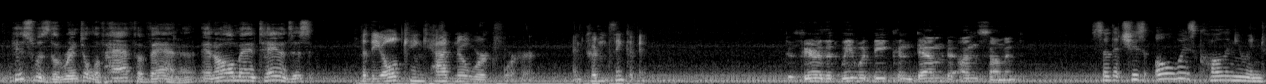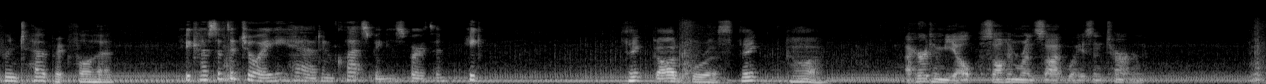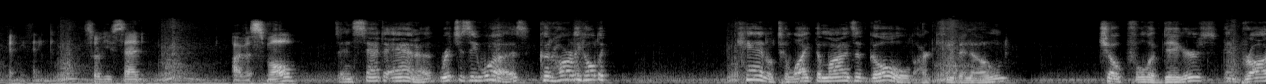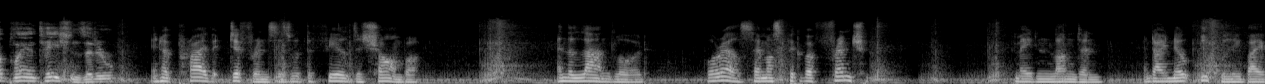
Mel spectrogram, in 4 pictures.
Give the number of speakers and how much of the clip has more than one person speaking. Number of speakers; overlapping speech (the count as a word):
seven, no overlap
